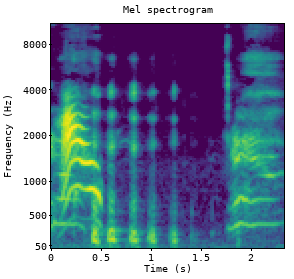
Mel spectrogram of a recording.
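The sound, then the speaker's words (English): A cat gives a loud, drawn-out meow, then a quick run of short chirping trills, followed by a second meow. No one speaks. “kitties.”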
